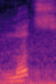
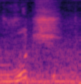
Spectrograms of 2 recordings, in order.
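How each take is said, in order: First: The name is said with a German pronunciation. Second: The name is said with a local pronunciation. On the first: The speaker calls it wrong. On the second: The speaker calls it right.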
